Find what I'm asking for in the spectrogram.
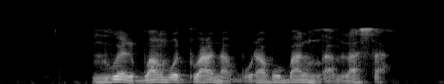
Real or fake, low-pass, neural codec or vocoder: fake; 5.4 kHz; codec, 16 kHz, 2 kbps, FunCodec, trained on Chinese and English, 25 frames a second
